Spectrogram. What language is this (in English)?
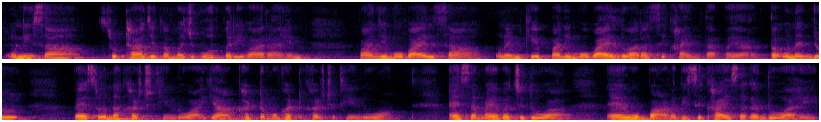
Sindhi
